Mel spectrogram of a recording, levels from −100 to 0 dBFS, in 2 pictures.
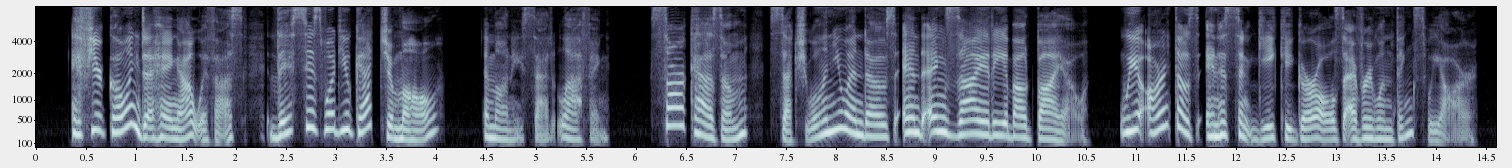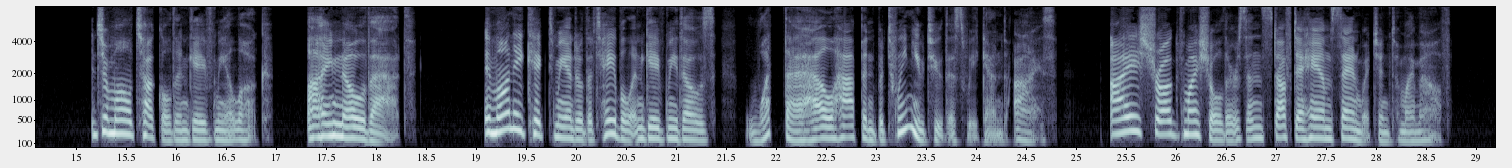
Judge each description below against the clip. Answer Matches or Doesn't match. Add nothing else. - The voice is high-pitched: Matches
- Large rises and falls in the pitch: Matches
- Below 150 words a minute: Doesn't match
